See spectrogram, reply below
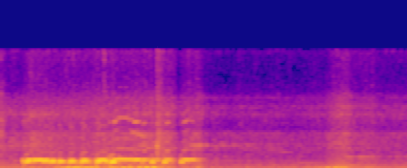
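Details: Zebra dove song used as a lure: one quick phrase of stuttering, pulsed coos that rises slightly and then trails off, followed by quiet and a faint thump.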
